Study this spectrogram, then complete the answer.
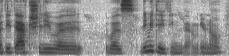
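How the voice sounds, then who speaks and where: The woman talks with a non-native accent. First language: not English. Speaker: spiritual livestreamer. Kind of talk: casual livestream talk. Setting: livestream. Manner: halting, many fillers.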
